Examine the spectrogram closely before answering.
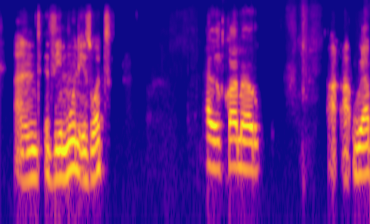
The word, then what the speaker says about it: القمر: القمر. We are pronouncing the lam, yes or no?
